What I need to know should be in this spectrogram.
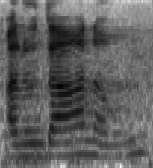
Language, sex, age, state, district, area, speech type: Sanskrit, female, 18-30, Assam, Biswanath, rural, spontaneous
